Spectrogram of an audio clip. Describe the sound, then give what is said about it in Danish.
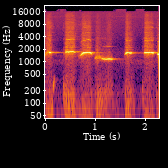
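Human whistling of a short password tune to get through a secret cave entrance in a video game. Several clear, held notes at one pitch drop lower in the middle and then return, with brief gaps between phrases. “Du skal bare sige det rigtige kodeord, så får du lov at komme igennem. Du skal fløjte, altså, du skal fløjte flute.”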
